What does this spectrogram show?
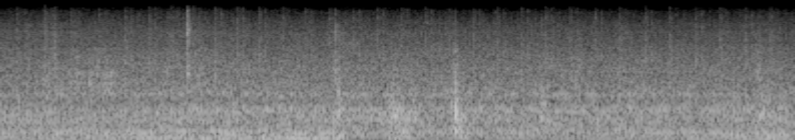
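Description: SUV engine idling steadily, with two short sharp clicks, the louder one a little under three seconds in.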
